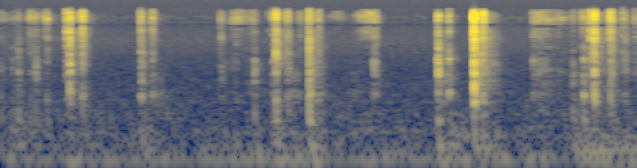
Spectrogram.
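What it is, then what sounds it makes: Plastic laptop keyboard. Fingertips of both hands type on a black gaming laptop keyboard with red backlit plastic keys. The result is a quiet, irregular run of short, dry, bright clicks and taps that stop almost instantly, over a faint low hum.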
